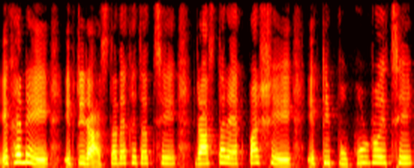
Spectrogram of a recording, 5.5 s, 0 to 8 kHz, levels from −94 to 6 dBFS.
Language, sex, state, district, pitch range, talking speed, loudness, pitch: Bengali, female, West Bengal, Paschim Medinipur, 250-295 Hz, 110 wpm, -18 LUFS, 275 Hz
